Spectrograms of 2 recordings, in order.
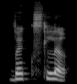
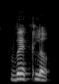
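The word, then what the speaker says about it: Wechsler: तो इसको किसने डिस्कवर किया, देखिए मेंशन क्या है, वेक्सलर, या फिर बोल सकते हैं आप वेक्लर। एस प्रोनाउंस करिए, बेटर रहेगा, बिकॉज आपको लिखने में नहीं तो प्रॉब्लम आएगी।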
